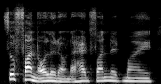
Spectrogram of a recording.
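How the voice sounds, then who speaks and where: A man in his thirties with an Indian accent, a podcast guest explaining things in a measured way with frequent pauses. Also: medium pitch, lively intonation, dark tone, dry recording, studio quality. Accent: Indian English. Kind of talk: podcast interview.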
